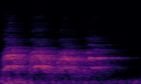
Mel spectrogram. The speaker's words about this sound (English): And now he's fucking barking.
